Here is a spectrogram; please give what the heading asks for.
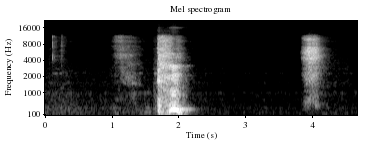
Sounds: Sneeze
